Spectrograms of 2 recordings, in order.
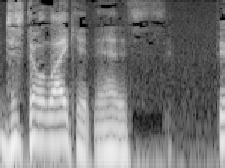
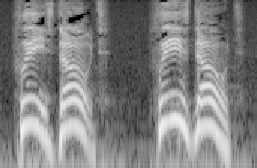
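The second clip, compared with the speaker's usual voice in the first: very high, slow, drawn-out yell; 10 semitones higher than usual. Begging the others not to go ahead with it: yelling. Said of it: "He's yelling".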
